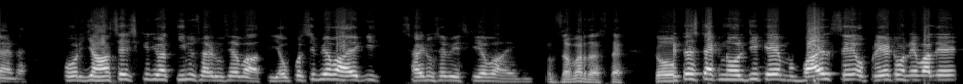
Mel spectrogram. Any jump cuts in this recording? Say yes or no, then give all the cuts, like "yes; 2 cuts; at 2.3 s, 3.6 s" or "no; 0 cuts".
yes; 1 cut; at 6.7 s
